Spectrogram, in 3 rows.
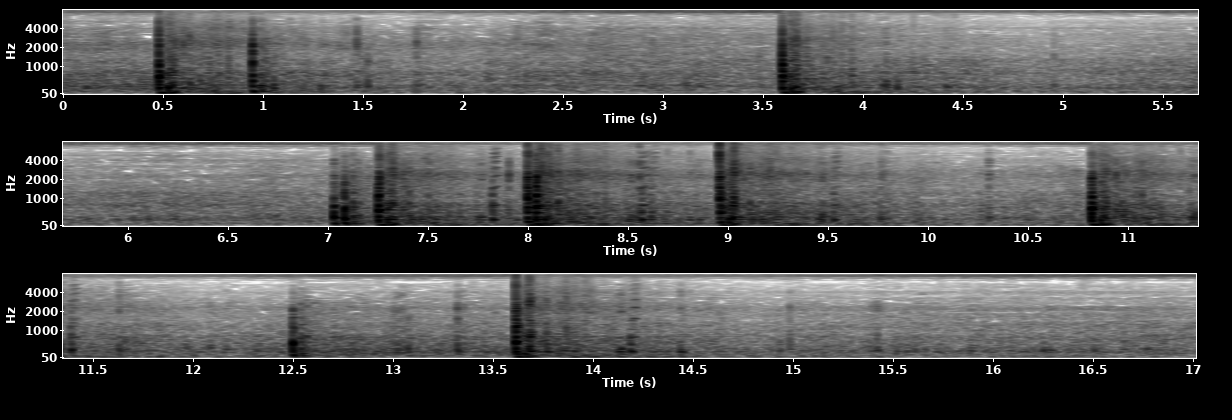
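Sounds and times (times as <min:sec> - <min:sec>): firework shells booming: 0:00.4 - 0:02.2, 0:03.6 - 0:04.7, 0:07.0 - 0:15.5.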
